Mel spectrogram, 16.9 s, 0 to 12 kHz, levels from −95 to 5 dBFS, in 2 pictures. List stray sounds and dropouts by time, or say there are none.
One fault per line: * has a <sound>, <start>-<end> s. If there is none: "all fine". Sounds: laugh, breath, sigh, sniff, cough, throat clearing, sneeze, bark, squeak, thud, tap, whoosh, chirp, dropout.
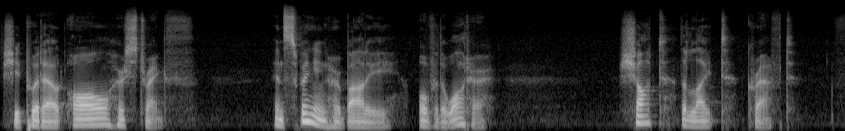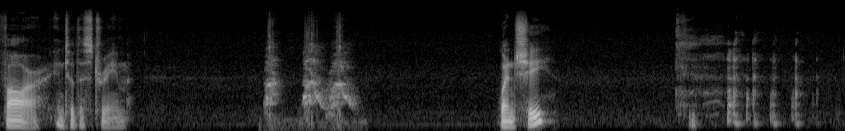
* has a bark, 11.0-12.1 s
* has a laugh, 15.2-16.7 s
